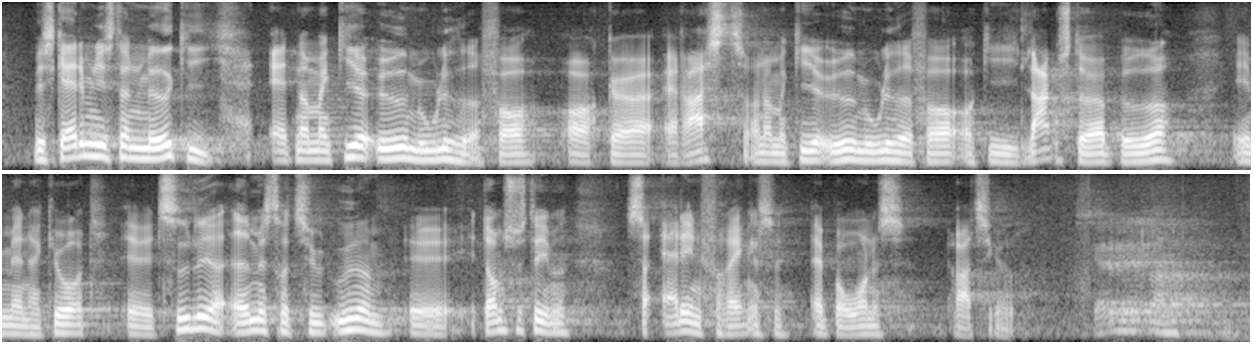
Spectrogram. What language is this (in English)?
Danish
